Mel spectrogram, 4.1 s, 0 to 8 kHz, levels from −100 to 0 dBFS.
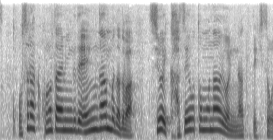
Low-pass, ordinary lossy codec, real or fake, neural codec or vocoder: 7.2 kHz; none; real; none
